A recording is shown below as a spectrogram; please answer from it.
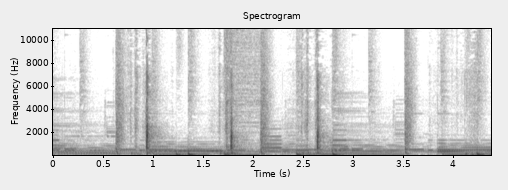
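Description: Kitchen knife chopping a peeled onion on a wooden cutting board: a handful of sharp, irregularly spaced knife strikes against the board.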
